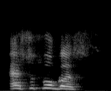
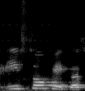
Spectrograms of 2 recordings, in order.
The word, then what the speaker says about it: esophagus: Esophagus. No, it is not the correct pronunciation. What you are saying is correct, but the pronunciation. Esophagus. Asma, on your video. Smart, switch on your video. Yes, speak again. Esophagus. Yes, very good. It is esophagus.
